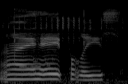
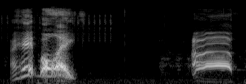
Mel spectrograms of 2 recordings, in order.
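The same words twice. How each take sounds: First: Said in the usual way. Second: High loud shout; higher louder playful rage; mock rage. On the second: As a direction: yell your hatred. Repeats line louder.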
